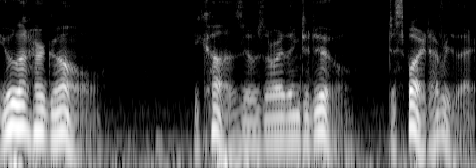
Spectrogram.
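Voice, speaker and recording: Using a put-on character voice, a man speaks in a calm tone at a fairly slow pace and a fairly low pitch. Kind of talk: ASMR audio roleplay. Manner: calm, measured monologue.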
